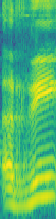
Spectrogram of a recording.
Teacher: अगर यहाँ से उच्चारण इसके ऊपरी भाग से होता है तो ये मूर्धा का स्थान होता है। तो जब हम री का उच्चारण करते हैं तो हमारी जिह्वा मुड़ के पीछे की तरफ जाती है और मूर्धा का स्पर्श करती है, तो री का उच्चारण कर पाते हैं।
